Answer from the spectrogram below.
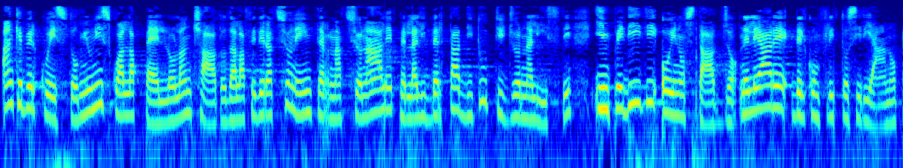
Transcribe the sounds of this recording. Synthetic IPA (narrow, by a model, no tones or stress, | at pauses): aŋk̟eperkwest̪omiuniskoalːapːɛlːolant͡ʃaːt̪od̪alafed̪eɾat̪sːjoːneint̪ernat̪sːjonaːleperlalibert̪ad̪ːit̪ut̪ːiːd͡ʒornalist̪iimped̪iːt̪iʔoinost̪ad͡ʒːonelːeaːɾeːd̪elkoɱflit̪ːosiɾjaːno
